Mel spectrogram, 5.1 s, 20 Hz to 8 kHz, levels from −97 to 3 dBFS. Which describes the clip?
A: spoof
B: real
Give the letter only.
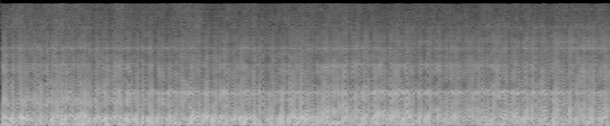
A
